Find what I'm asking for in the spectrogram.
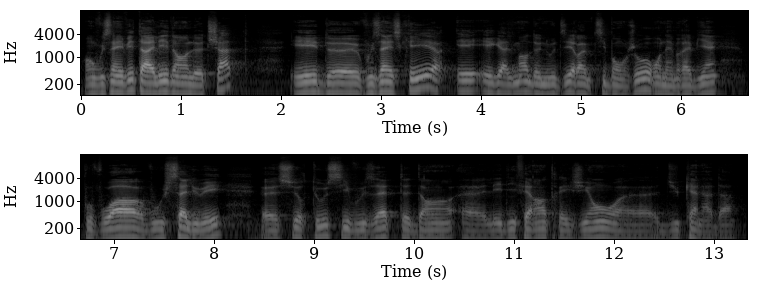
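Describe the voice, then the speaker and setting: Un homme qui anime un webinaire en studio, chaleureux et hésitant, avec beaucoup de « euh ». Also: male voice, low-pitched, fairly even intonation, a little slow, warm tone. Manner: friendly, many fillers. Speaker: webinar host. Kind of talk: hosting a live webinar.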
